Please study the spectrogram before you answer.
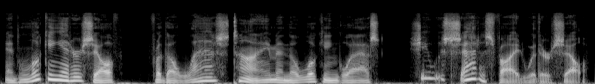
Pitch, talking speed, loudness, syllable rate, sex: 125 Hz, 170 wpm, -17 LUFS, 4.3 syllables/s, male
